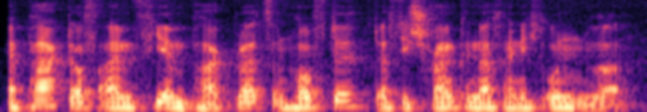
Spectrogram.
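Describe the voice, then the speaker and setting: A man's voice: mid-range voice, moderate pace, a little mellow. A man reading a story aloud in a dry, matter-of-fact way. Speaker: narrator. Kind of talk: scripted narration.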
